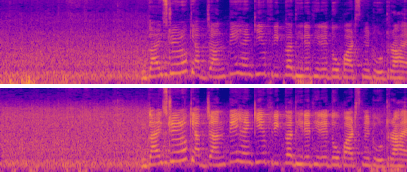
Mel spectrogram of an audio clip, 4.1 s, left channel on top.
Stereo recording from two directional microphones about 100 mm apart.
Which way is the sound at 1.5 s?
30° left (ahead or behind).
